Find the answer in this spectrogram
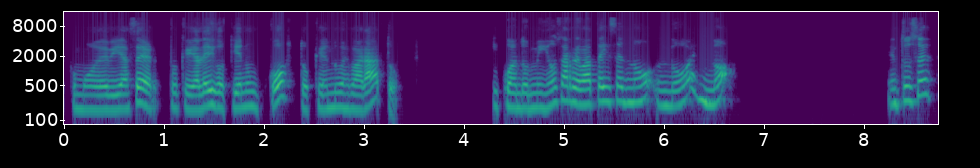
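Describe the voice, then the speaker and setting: A middle-aged woman teaching a Bible class, talking in an animated, chatty way with many asides and restarts. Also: on the high side, no room sound. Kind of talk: casual testimony in a Bible class.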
